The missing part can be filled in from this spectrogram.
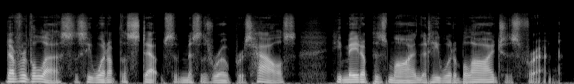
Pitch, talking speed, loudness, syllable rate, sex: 100 Hz, 230 wpm, -20 LUFS, 5.8 syllables/s, male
